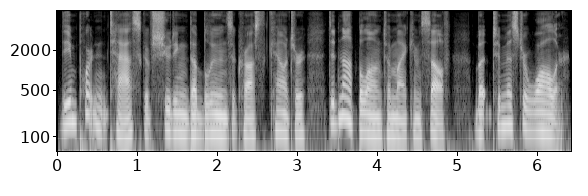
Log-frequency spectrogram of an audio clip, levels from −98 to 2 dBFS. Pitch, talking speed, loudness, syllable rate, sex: 115 Hz, 175 wpm, -19 LUFS, 4.9 syllables/s, male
